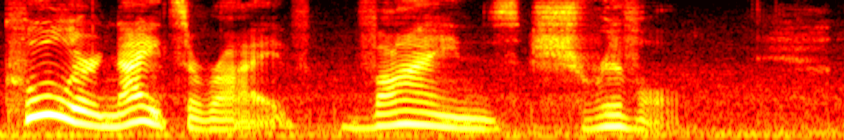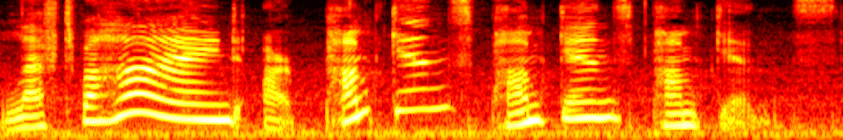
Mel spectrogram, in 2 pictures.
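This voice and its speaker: An American woman hosting a homeschool lesson and children's read-aloud, with expressive, emphatic storybook phrasing. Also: a little high, extremely slow, a little hiss or hum. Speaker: homeschool educator and channel host.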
